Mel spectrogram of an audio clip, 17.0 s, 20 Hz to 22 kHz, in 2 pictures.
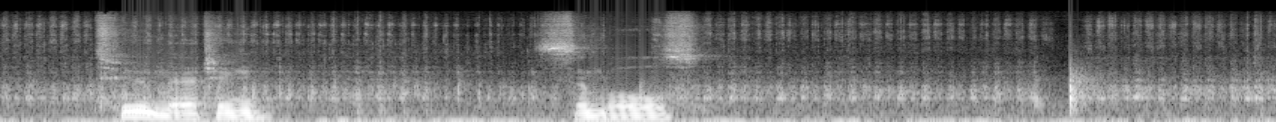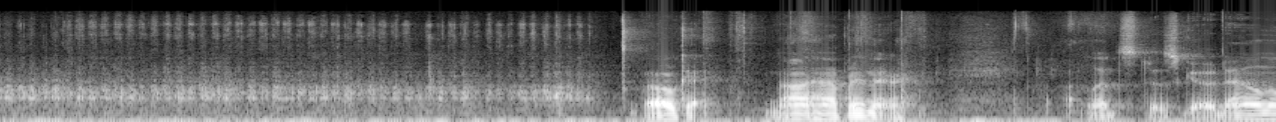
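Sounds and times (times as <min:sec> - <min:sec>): coin scratching ticket: 0:00.0 - 0:12.5.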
